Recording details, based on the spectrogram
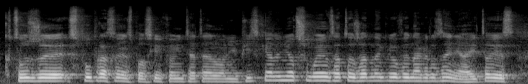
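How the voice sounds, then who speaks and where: Man in his forties, sports official guest, mellow tone, roomy office echo. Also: fairly high pitch. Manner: measured, hesitant, many fillers and restarts. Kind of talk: radio interview answers. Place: office studio with glass table.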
